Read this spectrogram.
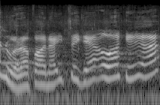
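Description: Goofy, high-pitched young Scottish man in cavernous reverb. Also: sing-song, measured pace, bright, forceful tone, exaggerated voice. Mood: giddy. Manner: bumbling, jokey, nervous rambling. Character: goofy lovestruck young man, nervous joker. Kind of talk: radio horror drama acting. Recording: long reverb, faint noise.

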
